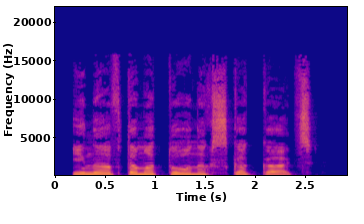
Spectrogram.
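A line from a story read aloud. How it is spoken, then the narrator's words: Interjecting. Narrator (Russian): вставила Полина Марковна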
